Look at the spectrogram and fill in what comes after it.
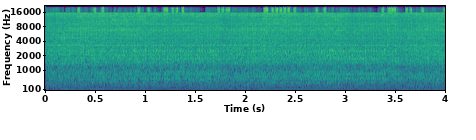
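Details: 2021 Jeep Wrangler 2.0 on every cold start: a light, quick ticking over the idle hum for about 90 seconds, until the cold air intake takes a deep breath and the engine goes normal; cause unknown.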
